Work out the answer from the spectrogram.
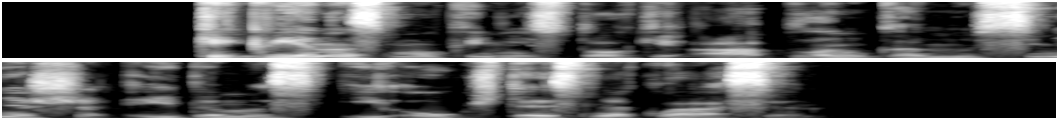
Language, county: Lithuanian, Vilnius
